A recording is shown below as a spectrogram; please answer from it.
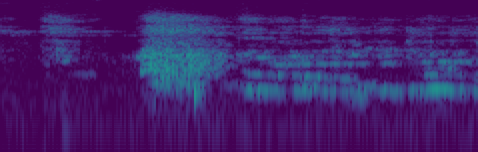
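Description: Cloth rubbing across a whiteboard: a short wiping swish about three-quarters of a second in, with faint voices in the background afterwards.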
